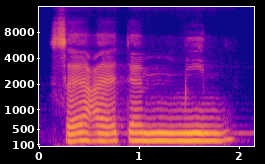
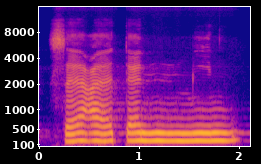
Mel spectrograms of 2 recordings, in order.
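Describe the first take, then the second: First: The nasal merge is clipped with no hold. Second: A separate n sound is pronounced before the m. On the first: "without a time for the ghunna" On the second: "pronounce the noon of tanween"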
